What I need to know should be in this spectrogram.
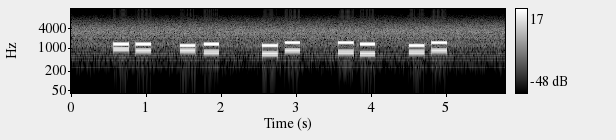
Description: DTMF, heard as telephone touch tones, dialled by hand, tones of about 210 ms. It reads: 08 75 19 62 49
